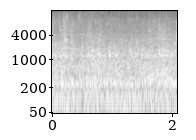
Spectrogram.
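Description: Faint, steady sound of water running and trickling into a large reef aquarium from a carbon reactor's outflow, run at full flow.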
